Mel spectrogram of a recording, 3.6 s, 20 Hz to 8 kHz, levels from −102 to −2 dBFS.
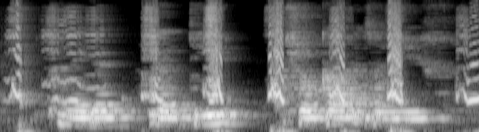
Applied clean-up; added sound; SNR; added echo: classical method WPE with log-MMSE.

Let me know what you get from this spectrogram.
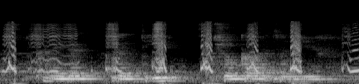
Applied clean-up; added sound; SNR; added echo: none; Bark; 6 dB; reverberation time 2.8 s.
